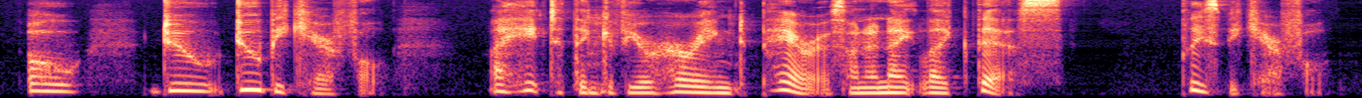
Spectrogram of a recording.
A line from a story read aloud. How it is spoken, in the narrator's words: she said anxiously in a low voice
